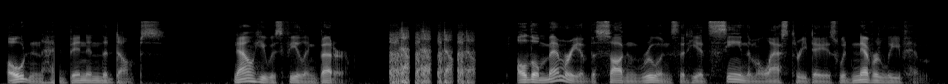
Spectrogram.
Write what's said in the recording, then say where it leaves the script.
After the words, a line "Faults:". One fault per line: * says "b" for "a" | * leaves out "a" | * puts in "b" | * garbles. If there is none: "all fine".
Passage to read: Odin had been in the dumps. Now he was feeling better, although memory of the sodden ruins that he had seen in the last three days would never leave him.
Odin had been in the dumps. Now he was feeling better, although memory of the sodden ruins that he had seen in the last three days would never leave him.
Faults:
all fine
